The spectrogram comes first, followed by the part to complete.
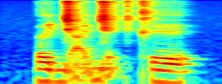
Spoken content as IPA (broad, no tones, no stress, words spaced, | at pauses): əɟa̰ ɟa̰ckʰɪ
